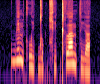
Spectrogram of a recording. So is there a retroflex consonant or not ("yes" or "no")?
no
